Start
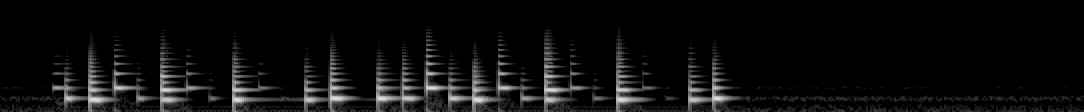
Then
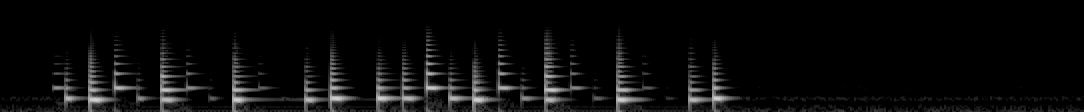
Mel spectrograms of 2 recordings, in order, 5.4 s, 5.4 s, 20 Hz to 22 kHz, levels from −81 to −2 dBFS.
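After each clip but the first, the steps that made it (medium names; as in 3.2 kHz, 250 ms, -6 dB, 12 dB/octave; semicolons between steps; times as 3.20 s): peaking EQ 710 Hz -5.5 dB 2.9 oct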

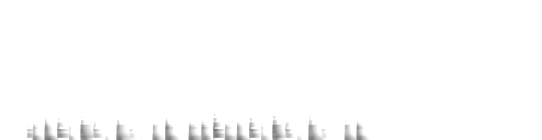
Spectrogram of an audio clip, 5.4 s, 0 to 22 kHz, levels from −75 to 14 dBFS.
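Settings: four-pole ladder low-pass 2.1 kHz, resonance 85%; trim +1 dB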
